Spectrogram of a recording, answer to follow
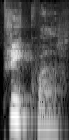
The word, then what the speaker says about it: PRQL: relational query language and it's pronounced as prequel.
